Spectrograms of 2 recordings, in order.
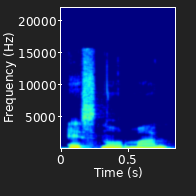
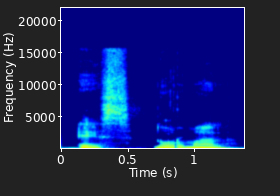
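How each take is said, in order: First: "Es normal?" rising steeply on the last syllable of "normal"; question intonation. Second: "Es normal." slowly, with a pause after "Es" and no final lift; statement intonation. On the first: Teacher models asking it, "Es normal?" rising at the end. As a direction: ask it with a lifted "mal" in "normal". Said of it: "Now ask". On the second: Teacher gives learners the statement, "Es normal." slow, without a question rise. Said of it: "How would you say it's normal?". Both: Shown as a demonstration.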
